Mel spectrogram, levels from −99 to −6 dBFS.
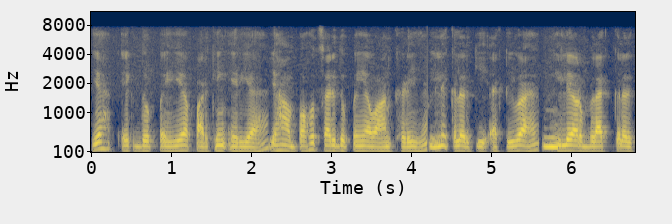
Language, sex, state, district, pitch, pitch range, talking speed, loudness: Hindi, male, Uttar Pradesh, Deoria, 115 Hz, 110-125 Hz, 205 wpm, -17 LUFS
